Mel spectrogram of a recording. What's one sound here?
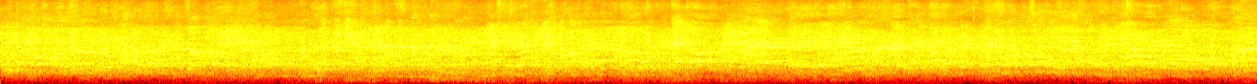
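Young men talk among themselves nearby in an echoing hall.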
